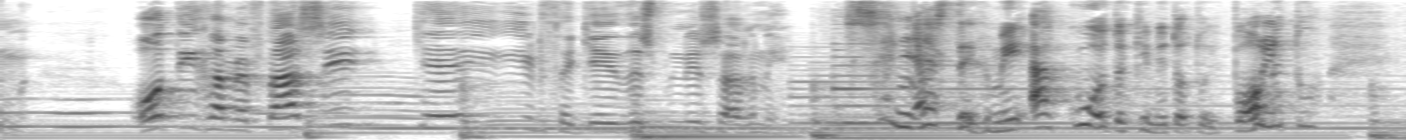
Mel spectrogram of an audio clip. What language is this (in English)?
Greek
